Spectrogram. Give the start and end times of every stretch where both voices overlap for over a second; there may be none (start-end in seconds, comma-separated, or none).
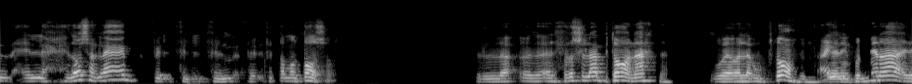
none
